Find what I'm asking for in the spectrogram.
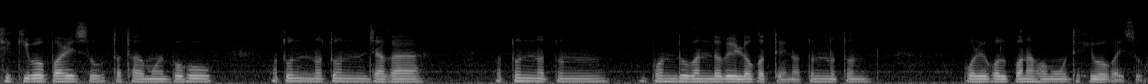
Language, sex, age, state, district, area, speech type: Assamese, male, 30-45, Assam, Sonitpur, rural, spontaneous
